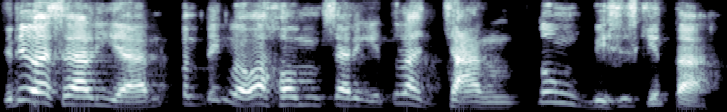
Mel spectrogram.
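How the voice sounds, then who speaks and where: A man teaching a business class as a mentor, telling stories in an animated way, laughing often and acting out the people he quotes. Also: high-pitched, a little fast, highs cut off. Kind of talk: motivational storytelling talk. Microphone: video call.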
